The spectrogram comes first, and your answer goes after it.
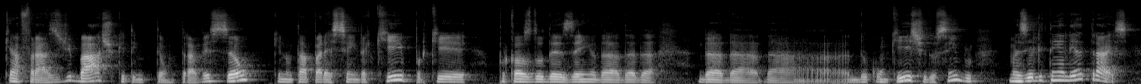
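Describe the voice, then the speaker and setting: A man with a Brazilian Portuguese accent teaching a grammar lesson for an exam, chatty and animated, often checking in with his students. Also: mid-range voice, moderate pace.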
